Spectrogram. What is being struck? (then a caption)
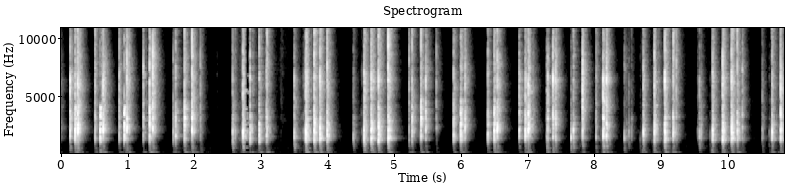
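Plastic ice cube tray tapped with a thin rod. A thin metal rod with a white rounded tip taps rapidly inside the hollow cells of an empty, translucent, frosted plastic ice cube tray with 15 compartments. The taps come in quick clusters separated by brief pauses, each a bright, dry, hollow click that dies away almost at once, with little low end.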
